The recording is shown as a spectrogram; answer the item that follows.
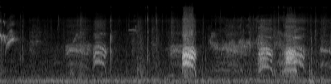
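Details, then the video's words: Crows squabbling with wild birds over food: rasping caws at irregular intervals, one very loud call midway and two more toward the end, against a low droning background. "Crow Sound কাকের ডাক Wild birds fight with crows for food | Crow Bird Crowing Sound"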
